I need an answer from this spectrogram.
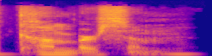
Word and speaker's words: cumbersome: The next word is cumbersome. The word cumbersome has 3 syllables. and the stress is on the first syllable.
